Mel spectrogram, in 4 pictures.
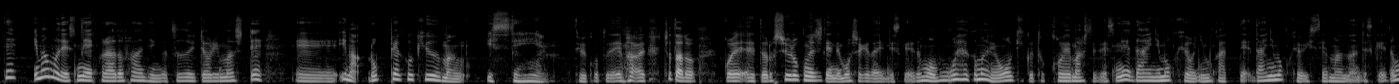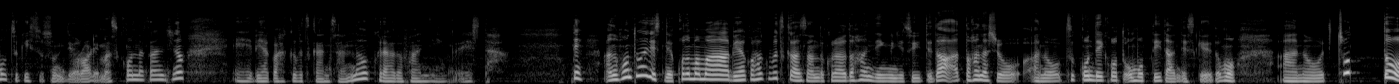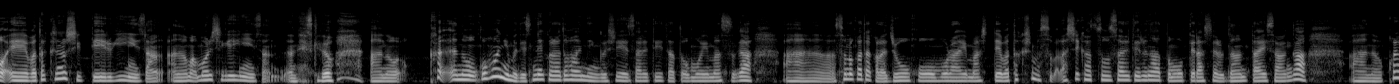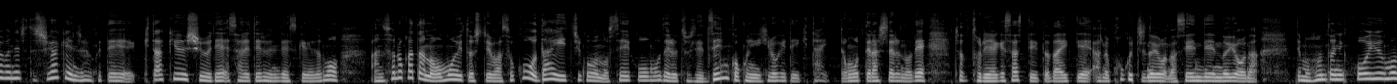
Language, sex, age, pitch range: Japanese, female, 40-59, 150-205 Hz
